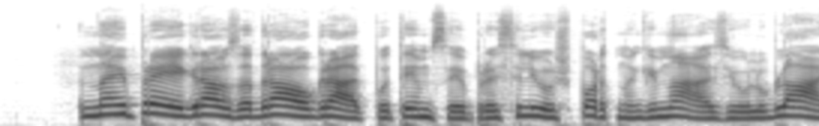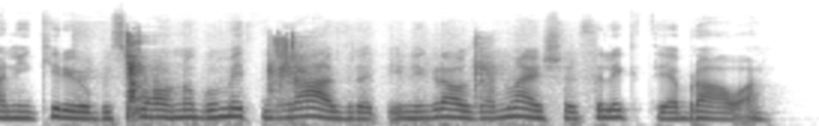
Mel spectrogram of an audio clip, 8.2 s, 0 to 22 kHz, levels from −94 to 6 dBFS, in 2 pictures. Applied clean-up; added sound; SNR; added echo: neural mask model RNNoise.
